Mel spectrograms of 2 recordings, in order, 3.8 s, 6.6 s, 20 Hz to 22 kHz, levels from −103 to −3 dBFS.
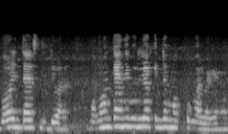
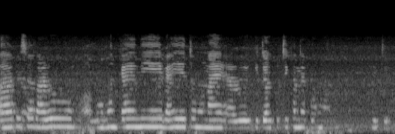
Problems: none marked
